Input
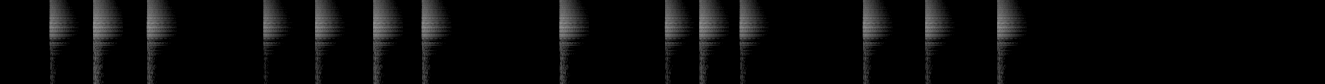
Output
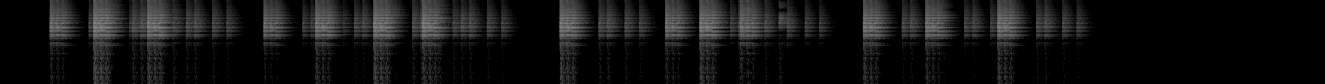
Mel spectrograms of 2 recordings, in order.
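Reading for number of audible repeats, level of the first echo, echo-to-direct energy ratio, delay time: 6, -3.0 dB, 0.0 dB, 63 ms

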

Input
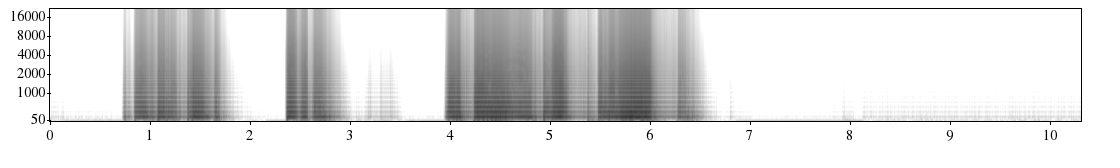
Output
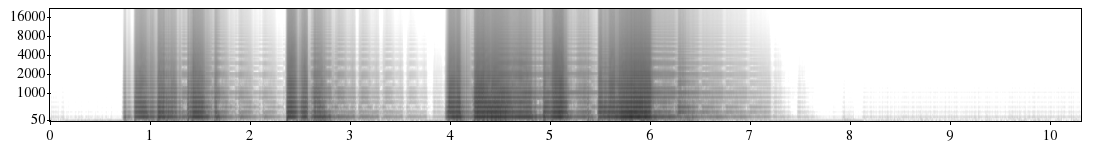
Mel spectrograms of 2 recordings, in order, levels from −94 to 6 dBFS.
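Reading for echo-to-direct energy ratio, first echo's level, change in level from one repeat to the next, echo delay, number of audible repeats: -15.5 dB, -17.0 dB, -5.5 dB, 0.239 s, 4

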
